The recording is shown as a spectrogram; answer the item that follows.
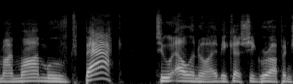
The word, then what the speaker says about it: Illinois: Illinois is a great place. I spent a lot of time there when I was a kid. – Illinois? – No, the S is silent, my friend.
